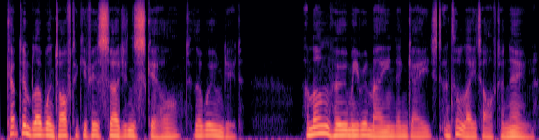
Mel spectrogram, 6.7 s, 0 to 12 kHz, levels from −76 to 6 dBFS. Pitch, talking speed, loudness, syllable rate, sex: 120 Hz, 180 wpm, -16 LUFS, 5.4 syllables/s, male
